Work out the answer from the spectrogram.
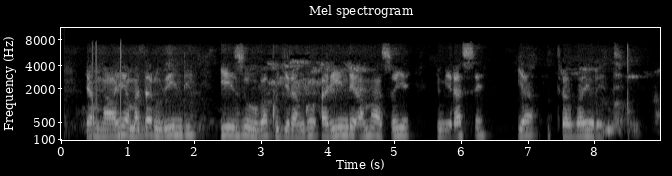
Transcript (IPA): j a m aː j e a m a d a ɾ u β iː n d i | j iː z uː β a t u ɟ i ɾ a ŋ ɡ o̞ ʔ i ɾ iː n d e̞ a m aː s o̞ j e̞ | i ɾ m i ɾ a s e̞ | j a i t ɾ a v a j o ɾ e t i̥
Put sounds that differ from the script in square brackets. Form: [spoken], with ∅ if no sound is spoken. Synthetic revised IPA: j a m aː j e a m a d a ɾ u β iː n d i | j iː z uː β a [k] u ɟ i ɾ a ŋ ɡ o̞ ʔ [a] ɾ iː n d e̞ a m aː s o̞ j e̞ | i [∅] m i ɾ a s e̞ | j a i t ɾ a v a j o ɾ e t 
